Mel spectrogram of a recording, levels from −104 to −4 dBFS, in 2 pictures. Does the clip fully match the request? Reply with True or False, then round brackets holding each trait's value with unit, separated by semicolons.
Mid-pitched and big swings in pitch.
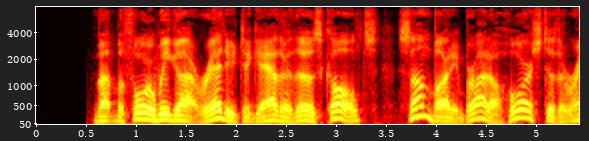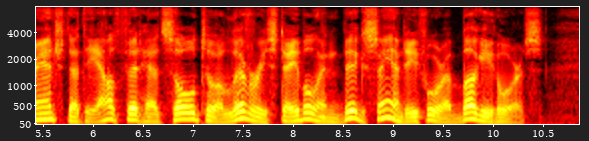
False (125 Hz; 7.1 semitones)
